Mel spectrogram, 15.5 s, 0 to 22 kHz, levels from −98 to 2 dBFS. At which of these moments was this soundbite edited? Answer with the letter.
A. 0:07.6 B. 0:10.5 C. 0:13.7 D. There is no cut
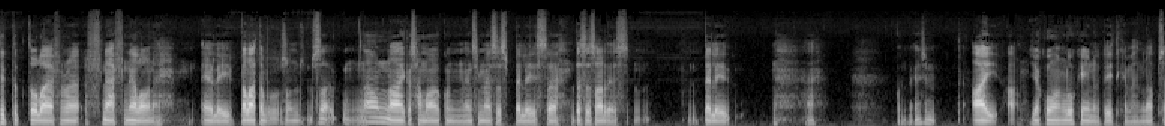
C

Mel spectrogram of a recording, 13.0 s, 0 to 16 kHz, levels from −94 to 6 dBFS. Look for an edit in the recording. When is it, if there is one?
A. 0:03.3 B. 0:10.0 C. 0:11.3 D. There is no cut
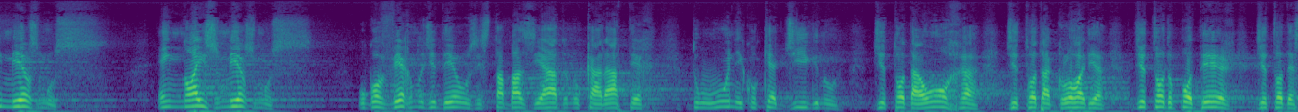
C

